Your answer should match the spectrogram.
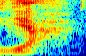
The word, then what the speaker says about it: Jah: The first Anu, or Jah, and yes, it is Yah, but as Nazarians, we came up with the word Jah. That's how we pronounced it, even though there weren't no J in Hebrew. For us, we pronounced it Jah.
